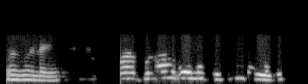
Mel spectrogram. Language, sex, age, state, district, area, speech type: Manipuri, female, 60+, Manipur, Kangpokpi, urban, conversation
